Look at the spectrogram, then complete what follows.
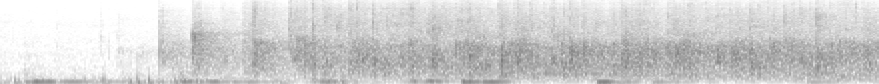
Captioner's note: audience applauds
